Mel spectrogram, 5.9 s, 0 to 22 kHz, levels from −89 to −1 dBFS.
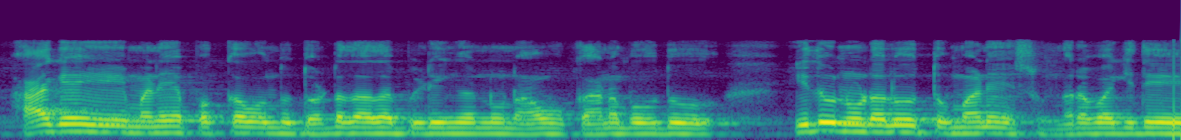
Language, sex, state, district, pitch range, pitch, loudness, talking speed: Kannada, male, Karnataka, Koppal, 130-145 Hz, 130 Hz, -15 LUFS, 140 wpm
